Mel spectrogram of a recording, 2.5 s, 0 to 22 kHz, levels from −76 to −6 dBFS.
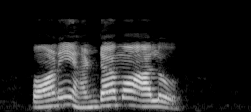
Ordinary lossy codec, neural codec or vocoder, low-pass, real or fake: MP3, 64 kbps; none; 10.8 kHz; real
